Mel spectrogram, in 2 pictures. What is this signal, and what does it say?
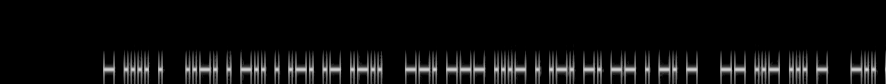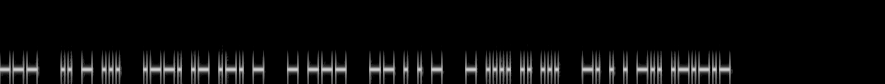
Morse code, heard as a keyed tone, about 34 wpm, 700 Hz. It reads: THE FEDERAL GOVERNMENT MUST DO ITS PART TO MEET THIS NEED.
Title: Sentences from Top 1100 Words 35wpm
